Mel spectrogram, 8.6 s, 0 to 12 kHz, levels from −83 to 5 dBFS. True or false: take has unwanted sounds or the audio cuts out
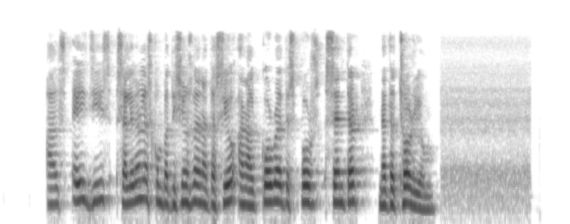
false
